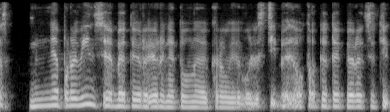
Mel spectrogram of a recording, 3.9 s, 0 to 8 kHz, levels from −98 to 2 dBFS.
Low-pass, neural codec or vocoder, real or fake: 7.2 kHz; vocoder, 22.05 kHz, 80 mel bands, HiFi-GAN; fake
